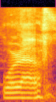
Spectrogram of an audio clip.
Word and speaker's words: wrap: We do not say wrap. Oh yeah, wrap. Yeah, we say wrap and right, so here the silent letters are W.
